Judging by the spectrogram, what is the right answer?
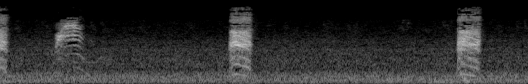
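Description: Crow cawing: four short, harsh caws, the first two close together, then one about every two seconds, over a steady hiss.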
